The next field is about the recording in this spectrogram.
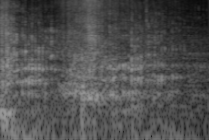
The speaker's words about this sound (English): As the soldiers flee, a saber-toothed tiger stalks them across the battlefield.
